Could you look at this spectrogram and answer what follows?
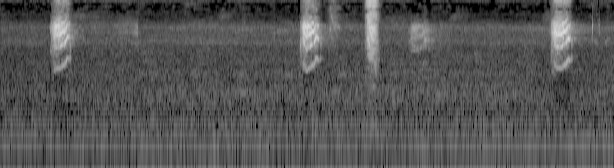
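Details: Female double-collared seedeater giving male-stirring calls: four piercing, high chirps with downward-sweeping tails, roughly every two and a half seconds, plus a faint softer note, over a light steady hiss.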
